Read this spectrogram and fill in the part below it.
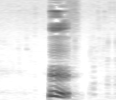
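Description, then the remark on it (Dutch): A single quick sip of tea, a short slurp with a faint throaty, voiced edge, followed by near silence. “En ik zit even te denken, ik ga nu heel even een slok thee nemen.”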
